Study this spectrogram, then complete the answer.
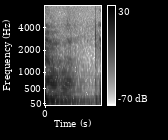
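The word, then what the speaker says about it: hour: Word हवर एन आवर H silent होता है इसमें।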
